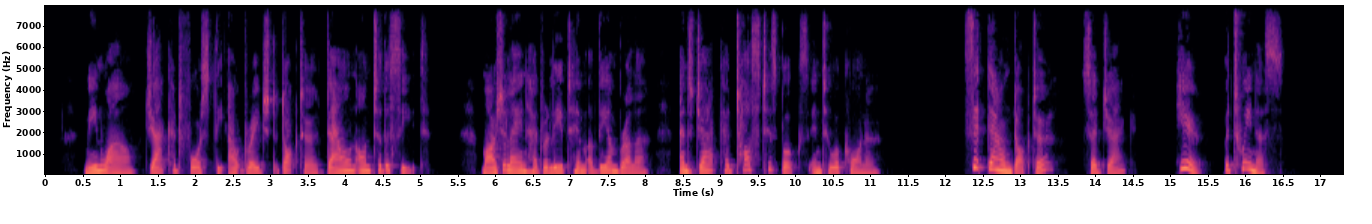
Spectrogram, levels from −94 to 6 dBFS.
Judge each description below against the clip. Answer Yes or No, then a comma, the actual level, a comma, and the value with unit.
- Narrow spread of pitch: No, average, 3.8 semitones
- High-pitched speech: Yes, high, 200 Hz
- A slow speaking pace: Yes, slow, 125 wpm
